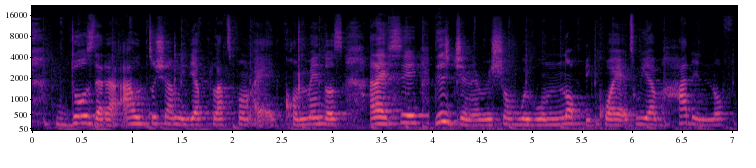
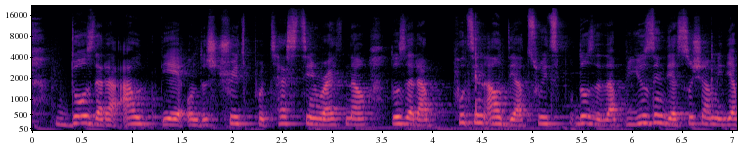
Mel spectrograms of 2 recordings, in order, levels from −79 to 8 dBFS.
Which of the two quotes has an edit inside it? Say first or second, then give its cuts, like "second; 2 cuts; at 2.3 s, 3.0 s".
first; 2 cuts; at 1.2 s, 4.0 s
